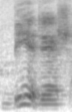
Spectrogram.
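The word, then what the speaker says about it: Biadasz: select Tyler be adesh and I looked the pronunciation up I didn't butcher this one Tyler be a dish offensive lineman Wisconsin in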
